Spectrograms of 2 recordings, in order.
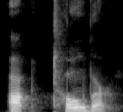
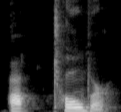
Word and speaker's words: October: Good. October. October. What do you hear? The stress again in the middle. October.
